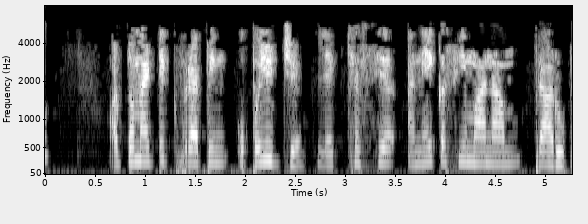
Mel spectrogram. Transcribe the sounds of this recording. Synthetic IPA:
o̰ːʈoːmɛːʈikʋɾɛːpĩŋɡupɐjud͡ʒjɐlekʰjɐsjɐɐneːkɐsiːmaːnaːmpɾaːɾuːp

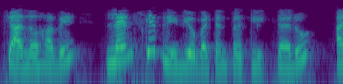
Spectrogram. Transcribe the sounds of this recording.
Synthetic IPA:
t͡ʃaːloɦɐʋe | lɛ̃ɳɖskepɾeːɖijoːbɐʈənpɐɾklikːɐɾu | ɐ

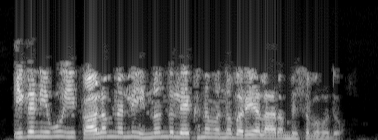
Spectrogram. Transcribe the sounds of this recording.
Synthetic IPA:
iːɡɐniːʋuiːkaːlɐmnɐlːiːnːo̞nd̪ulɛːkʰɐnɐʋɐnːubɐɾɛjɐlaːɾɐmbʱisɐbɐɦud̪ṵ

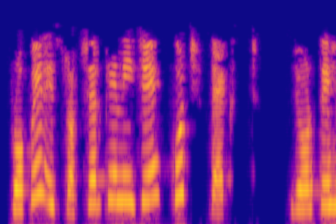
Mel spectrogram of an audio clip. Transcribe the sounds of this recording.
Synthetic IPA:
pɾopilɪsʈɾək̚t͡ʃəɾkeniːt͡ʃekʊt͡ʃʰʈeːksʈ | d͡ʒoːɽt̪eɦ

